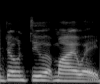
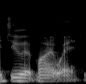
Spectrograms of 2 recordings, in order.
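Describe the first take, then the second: First: Said in the usual way. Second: Soft, low ironic mutter under the breath; muttered aside. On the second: Shown as a demonstration. Sponsor mocking her own bossy attitude, muttered quietly. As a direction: toss it off quietly, half to yourself.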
